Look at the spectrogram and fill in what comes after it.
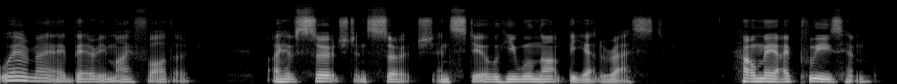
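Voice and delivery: tiny, small, high croaking voice. Reading a story aloud, voicing a daughter addressing the great masters, small croaking voice. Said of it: "croaked she in her small voice".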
